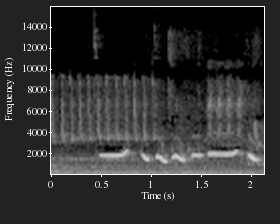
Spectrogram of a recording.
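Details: Tame Chinese hwamei described as having a gentle, pleasing voice, giving clean whistled notes that slur up and down in short, evenly spaced phrases.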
